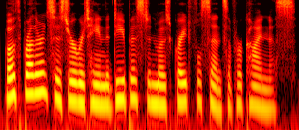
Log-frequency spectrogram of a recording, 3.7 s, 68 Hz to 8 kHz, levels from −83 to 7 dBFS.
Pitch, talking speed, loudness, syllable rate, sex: 190 Hz, 225 wpm, -19 LUFS, 6.4 syllables/s, female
